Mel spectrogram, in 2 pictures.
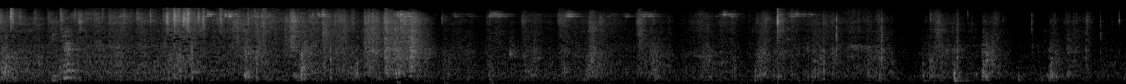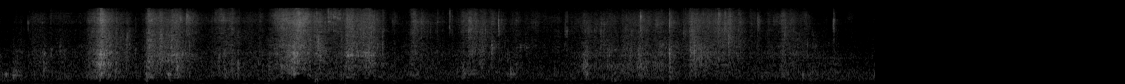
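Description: A small dog chewing a hard treat, with irregular crunches and clicks, mixed with the rustle of a handheld camera being moved about. All sound cuts off abruptly near the end.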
